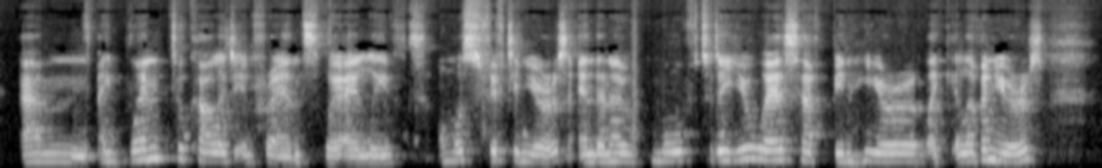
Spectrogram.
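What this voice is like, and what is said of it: Mixed West African and French accent. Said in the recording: “I have an accent. ... So I was born and raised in West Africa, in French West Africa. So my accent is just this weird mixture. ... She says I sound like a German person speaking English. ... So it's a mix of African, French”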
